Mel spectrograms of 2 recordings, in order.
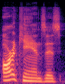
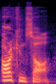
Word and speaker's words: Arkansas: another State Kansas right it's not it's not Arkansas it's Arkansas but why it's spelled the same why does it change Little Things did you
